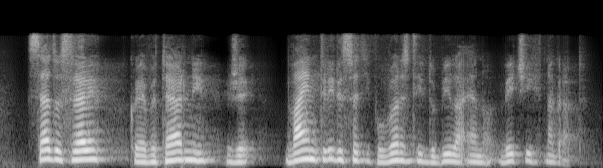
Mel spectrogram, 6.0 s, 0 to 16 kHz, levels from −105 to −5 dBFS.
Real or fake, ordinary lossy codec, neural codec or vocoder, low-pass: fake; none; codec, 16 kHz, 0.5 kbps, X-Codec, WavLM features, trained on Multilingual LibriSpeech; 7.2 kHz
